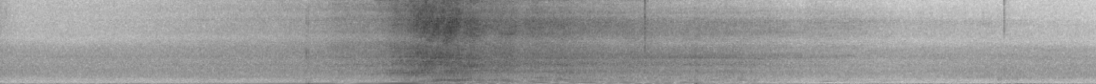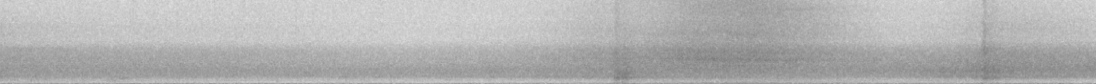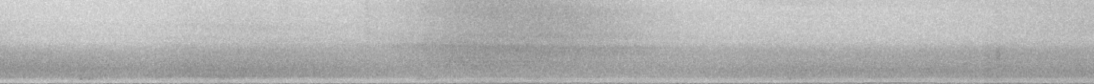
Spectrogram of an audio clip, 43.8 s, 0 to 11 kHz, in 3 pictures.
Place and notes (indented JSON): {
  "title": "cologne, im sionstal, nearbye bridge",
  "date": "2009-06-25 13:30:00",
  "description": "soundmap nrw: social ambiences/ listen to the people in & outdoor topographic field recordings",
  "latitude": "50.93",
  "longitude": "6.96",
  "altitude": "52",
  "timezone": "Europe/Berlin"
}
